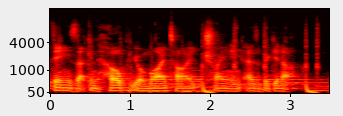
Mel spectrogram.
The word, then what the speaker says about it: Muay Thai: Here are 3 underrated things that can help your Muay Thai training as a beginner. Didn't say it right again. Muay Thai.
